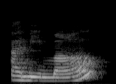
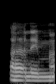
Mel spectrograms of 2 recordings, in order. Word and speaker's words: animal: And the previous one, animal. They both have 3 syllables and the stress is on the last syllable. So we have the papel, animal, natural.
